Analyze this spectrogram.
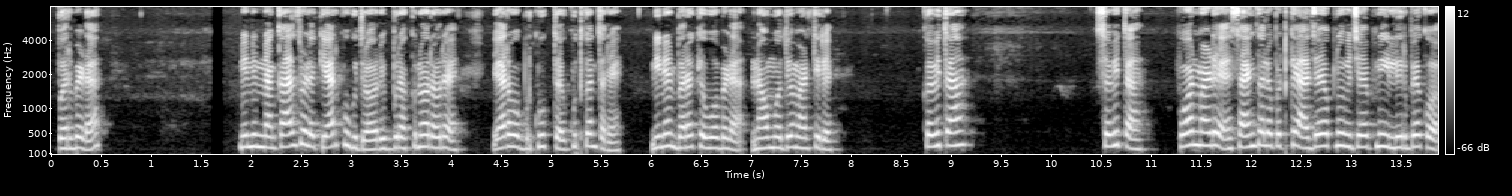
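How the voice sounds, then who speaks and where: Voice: mid-range voice, a little mellow, close to an everyday voice. A performer voicing a stern elderly grandfather in a cartoon family drama, scolding and commanding.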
